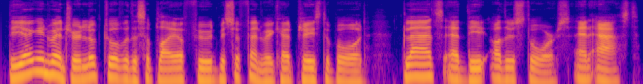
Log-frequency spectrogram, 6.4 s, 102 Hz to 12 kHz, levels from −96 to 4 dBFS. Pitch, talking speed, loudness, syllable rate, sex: 130 Hz, 195 wpm, -21 LUFS, 5.7 syllables/s, male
